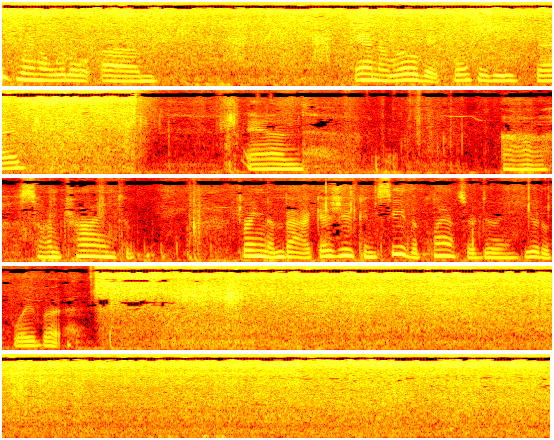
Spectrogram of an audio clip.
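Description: Water sprays from a hose with a steady hiss.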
